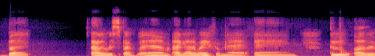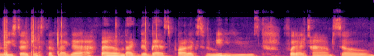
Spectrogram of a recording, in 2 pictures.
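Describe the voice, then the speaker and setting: A somewhat breathy woman's voice at medium pitch, fairly even in intonation, at a fairly slow pace. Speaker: vlogger giving advice to women. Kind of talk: casual monologue vlog. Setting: alone, self-recorded video.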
